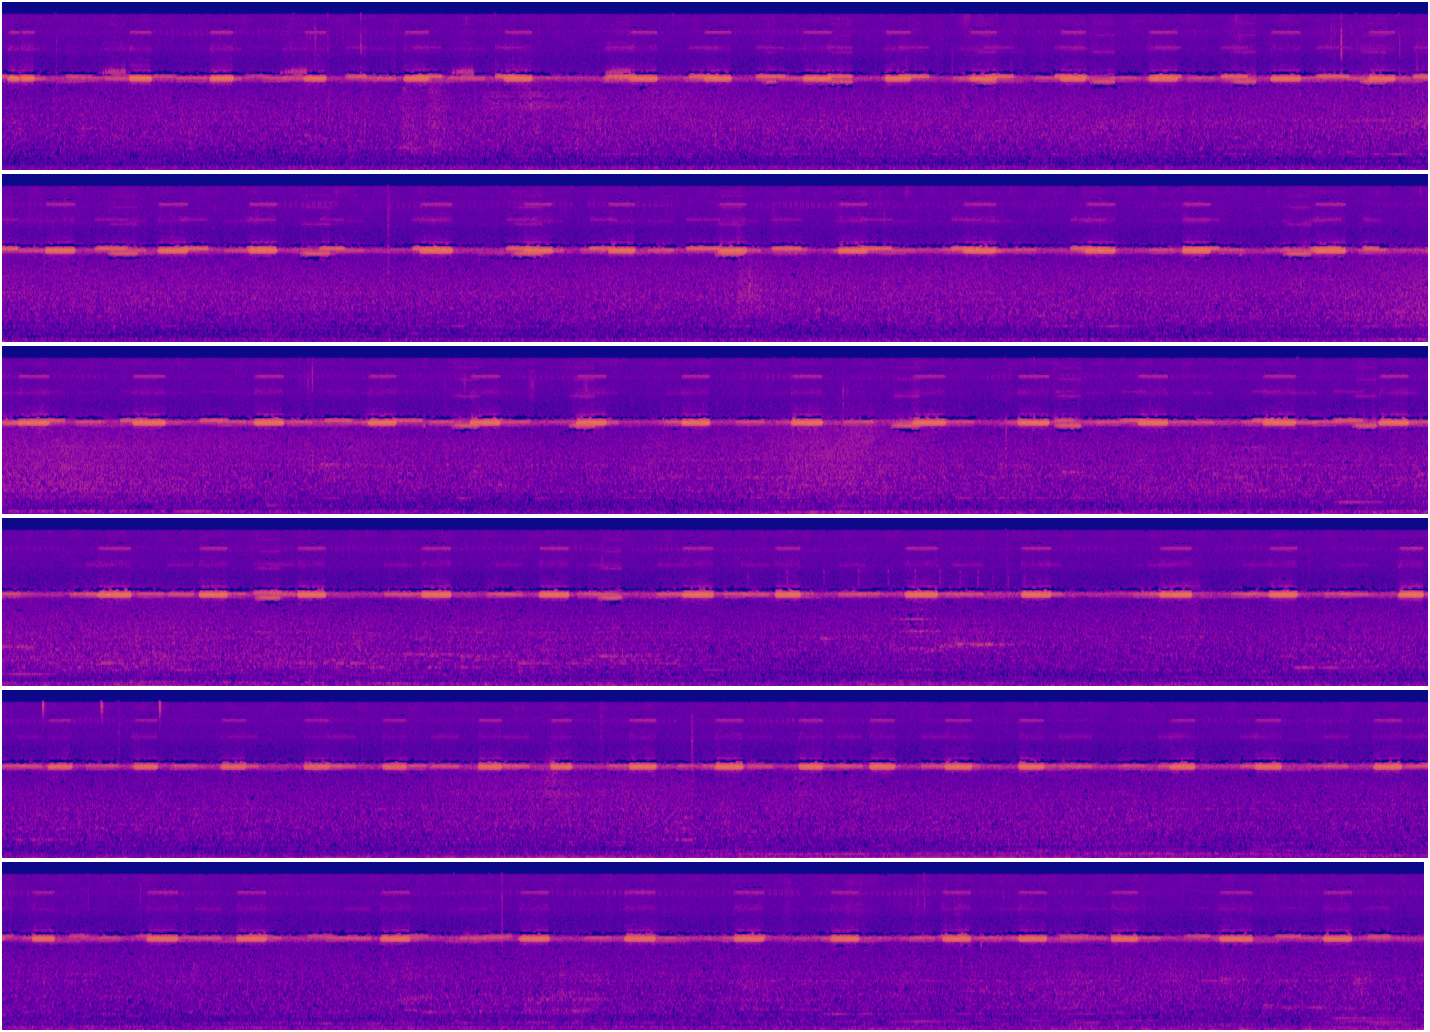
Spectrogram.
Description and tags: cricket night ambience lebanon pine forest
A stereo mic recording of crickets
forest, night, cricket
